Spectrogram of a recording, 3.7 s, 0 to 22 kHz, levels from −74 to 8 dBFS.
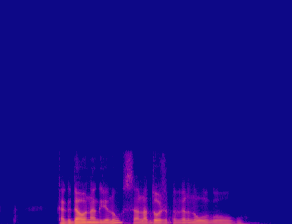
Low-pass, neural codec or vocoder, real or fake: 7.2 kHz; codec, 16 kHz in and 24 kHz out, 0.9 kbps, LongCat-Audio-Codec, four codebook decoder; fake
